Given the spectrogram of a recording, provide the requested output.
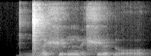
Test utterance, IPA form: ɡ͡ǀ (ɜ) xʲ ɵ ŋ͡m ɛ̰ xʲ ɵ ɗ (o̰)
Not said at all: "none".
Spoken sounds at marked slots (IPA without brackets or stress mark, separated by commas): ɜ, o̰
